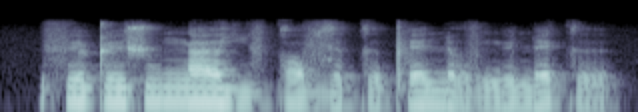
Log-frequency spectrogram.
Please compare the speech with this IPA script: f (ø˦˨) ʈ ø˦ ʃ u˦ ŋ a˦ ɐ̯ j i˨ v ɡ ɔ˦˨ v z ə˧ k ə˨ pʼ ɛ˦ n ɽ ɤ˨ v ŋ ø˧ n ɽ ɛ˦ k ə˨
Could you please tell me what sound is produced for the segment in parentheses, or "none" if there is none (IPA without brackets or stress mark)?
ø˦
